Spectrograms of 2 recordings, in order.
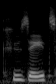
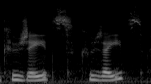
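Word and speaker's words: Kuzaits: Also shows some of the pronunciation mistakes I'd been doing, like Kuzates are actually Kujates.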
